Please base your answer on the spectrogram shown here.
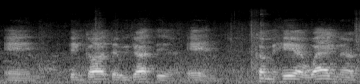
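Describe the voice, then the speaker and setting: A man's voice: lowish voice, fairly even intonation, normal speed. A man in his early twenties, a college football player answering at a press conference, repeating phrases for emphasis. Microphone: handheld microphone. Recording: roomy, distant mic, noisy background.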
